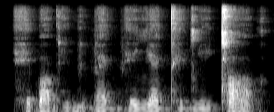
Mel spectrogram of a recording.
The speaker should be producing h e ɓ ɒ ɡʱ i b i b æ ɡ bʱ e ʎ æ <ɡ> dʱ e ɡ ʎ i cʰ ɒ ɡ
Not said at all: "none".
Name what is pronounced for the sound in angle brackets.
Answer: ɡ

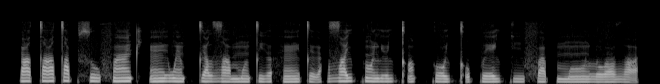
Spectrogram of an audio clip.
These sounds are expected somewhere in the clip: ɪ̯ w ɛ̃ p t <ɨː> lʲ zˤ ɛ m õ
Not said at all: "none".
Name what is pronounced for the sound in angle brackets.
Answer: ɨ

